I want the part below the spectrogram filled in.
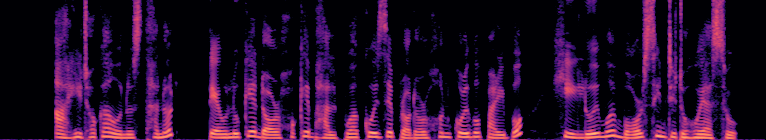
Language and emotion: Assamese, fearful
